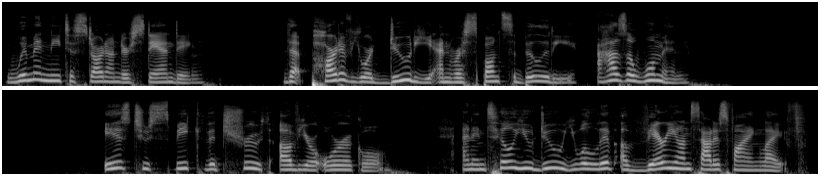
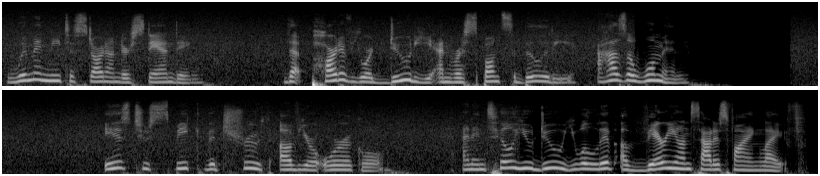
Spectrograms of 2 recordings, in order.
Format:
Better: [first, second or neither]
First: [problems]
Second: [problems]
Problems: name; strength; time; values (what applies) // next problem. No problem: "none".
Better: first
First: none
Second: hiss; noticeable; until 6.5 s and from 8 to 13 s; 20 dB below the speech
